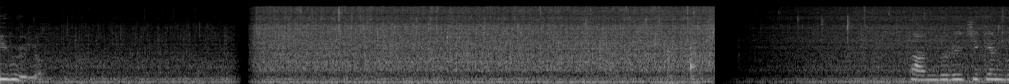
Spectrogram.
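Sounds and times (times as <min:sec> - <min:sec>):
chicken sizzling in a pan: 0:00.0 - 0:10.0.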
